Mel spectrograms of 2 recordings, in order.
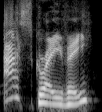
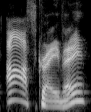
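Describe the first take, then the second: First: The first word is said the American way. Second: The first word is said the British way. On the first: The speaker calls it wrong. "it's not correct" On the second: The speaker calls it right. "as the British would say"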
